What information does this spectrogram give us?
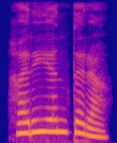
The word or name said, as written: ಹೋರಾಯಂತ್ರ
